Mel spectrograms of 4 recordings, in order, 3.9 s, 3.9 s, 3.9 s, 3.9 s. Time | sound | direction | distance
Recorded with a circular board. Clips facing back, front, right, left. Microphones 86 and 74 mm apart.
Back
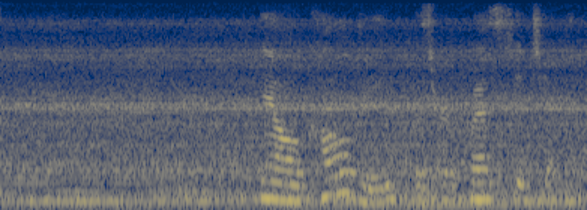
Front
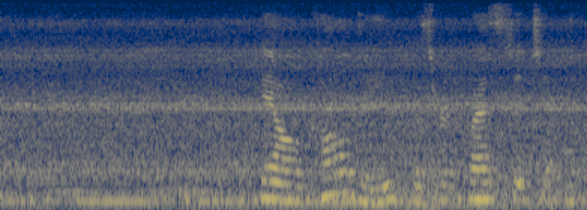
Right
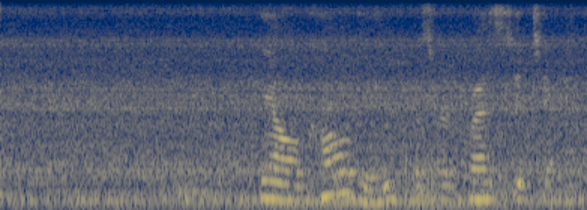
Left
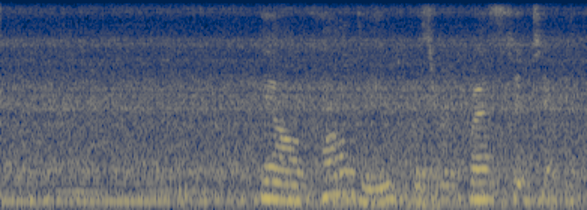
1.7 | a woman speaking | 120° right | 2 m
